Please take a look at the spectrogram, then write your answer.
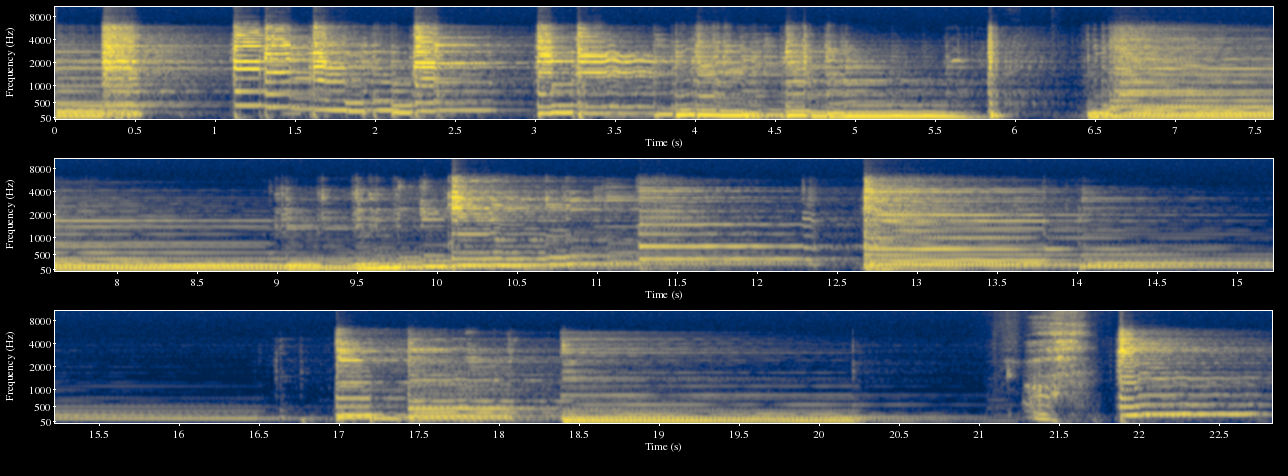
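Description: Guitar run through a UAFX pedal with a spring reverb effect, playing sustained chords and picked notes with a drenched, echoing ambient tail, loud and alone, with a brief break midway.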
